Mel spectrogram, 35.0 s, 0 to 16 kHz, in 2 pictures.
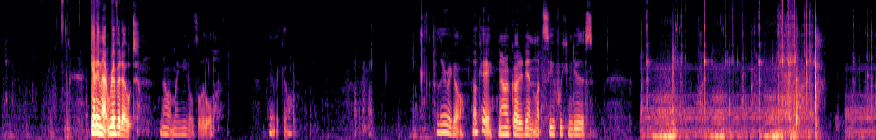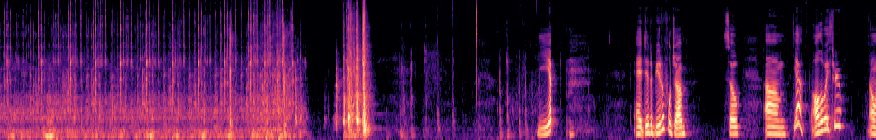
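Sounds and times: sewing machine stitching: 12.8 - 23.7.

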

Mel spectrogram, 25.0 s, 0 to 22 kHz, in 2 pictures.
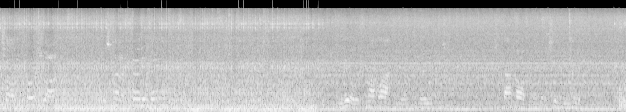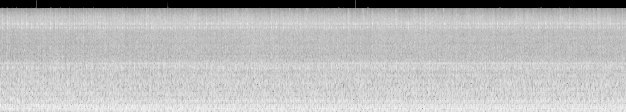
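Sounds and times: milling cutter grinding steel: 0.0 - 9.2.

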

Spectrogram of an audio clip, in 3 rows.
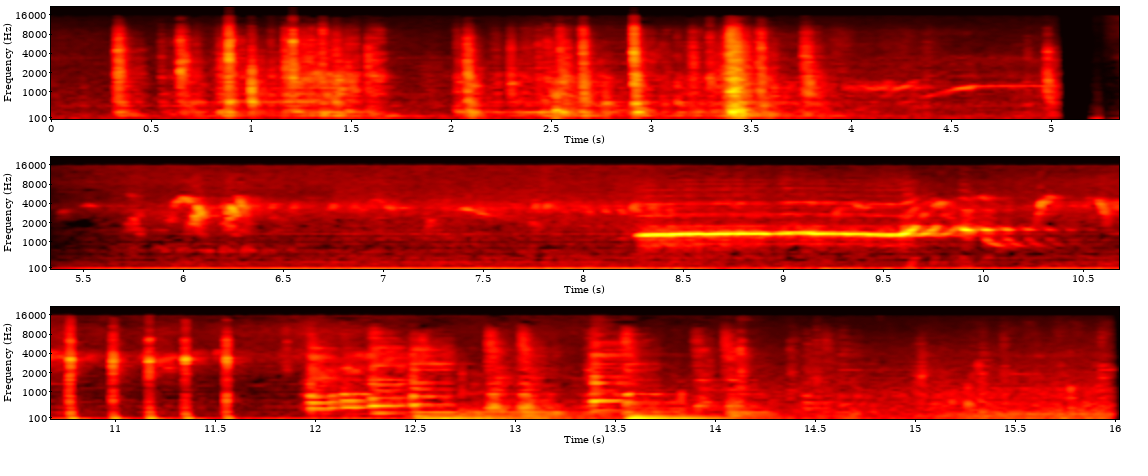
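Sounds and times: long whistled bird note: 4.1 - 10.8
high bird chirps: 4.1 - 11.8
sharp bird clicks: 5.8 - 12.0.

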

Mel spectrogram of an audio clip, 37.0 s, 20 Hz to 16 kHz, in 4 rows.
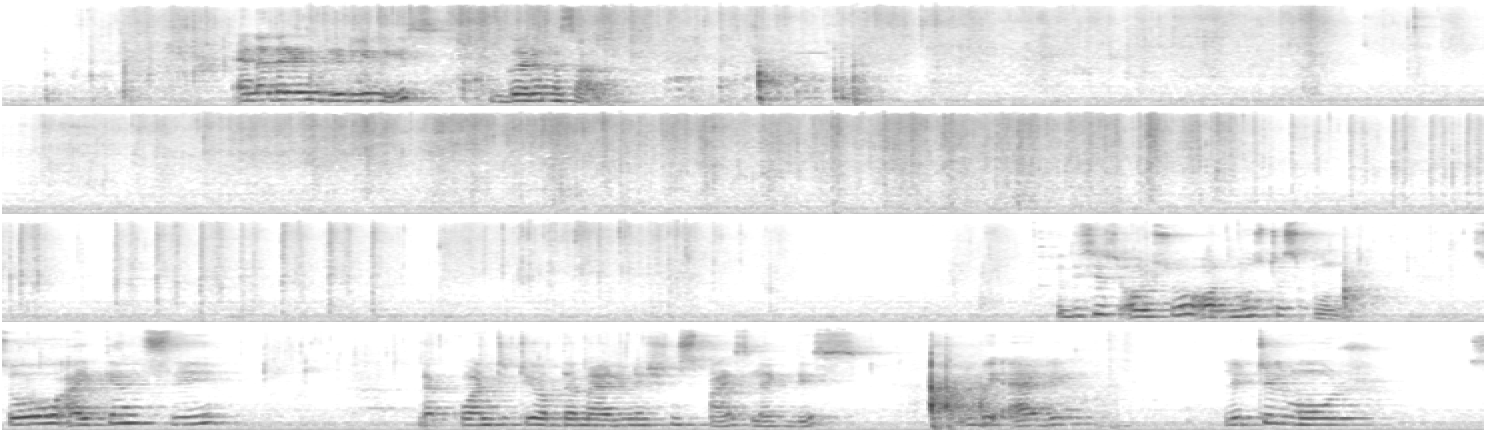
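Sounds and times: plastic packet crinkling: 0.5 - 23.6.

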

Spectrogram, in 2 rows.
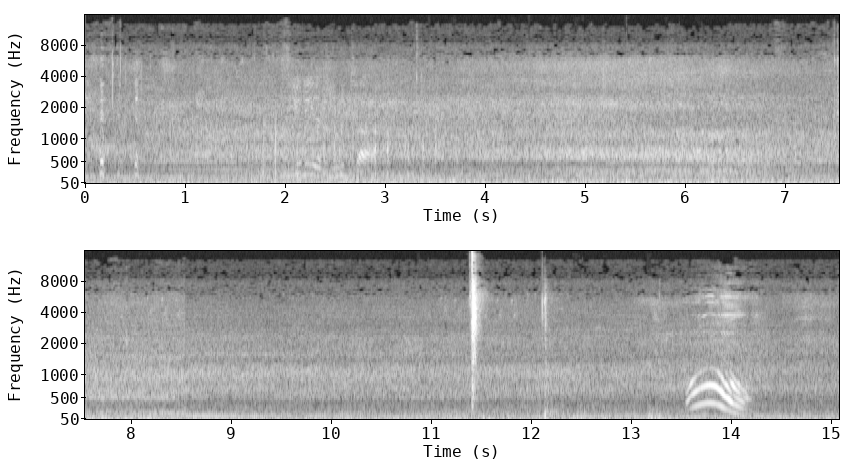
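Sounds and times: bow string snapping on release: 11.4 - 12.2.

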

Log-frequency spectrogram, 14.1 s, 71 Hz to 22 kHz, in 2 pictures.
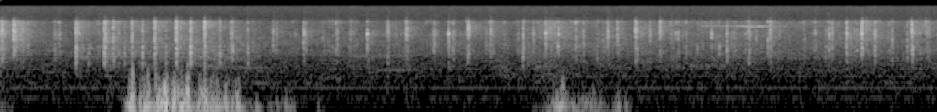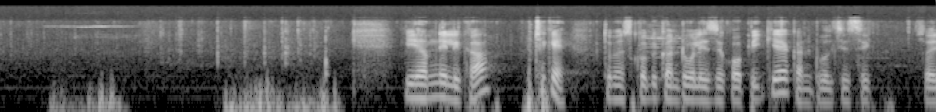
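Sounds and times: keyboard typing clicks: 0.0 - 7.2, 8.2 - 9.6.

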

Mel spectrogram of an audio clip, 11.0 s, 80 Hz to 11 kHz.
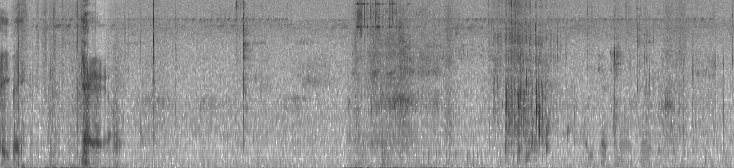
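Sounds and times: fishing reel handling noise: 5.3 - 6.3.

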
